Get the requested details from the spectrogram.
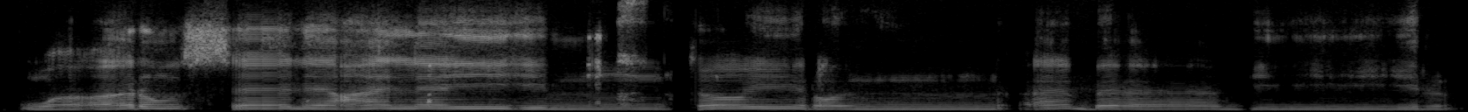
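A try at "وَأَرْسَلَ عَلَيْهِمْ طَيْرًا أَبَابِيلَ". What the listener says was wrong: Pertama, A-nya dikasarkan ya. Baru di sini hukum tanwin pada ro di sini adalah izhar. Jadi dia harus segera kembali kepada huruf setelahnya.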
